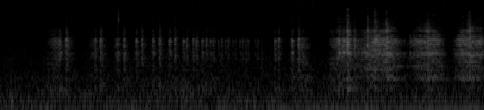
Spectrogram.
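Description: The ball inside a Perplexus Rookie maze ball rolling and clicking along its plastic tracks as the sphere is turned: a rapid run of faint ticks, growing denser and louder about four seconds in.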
